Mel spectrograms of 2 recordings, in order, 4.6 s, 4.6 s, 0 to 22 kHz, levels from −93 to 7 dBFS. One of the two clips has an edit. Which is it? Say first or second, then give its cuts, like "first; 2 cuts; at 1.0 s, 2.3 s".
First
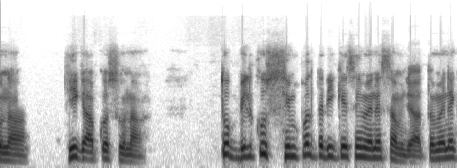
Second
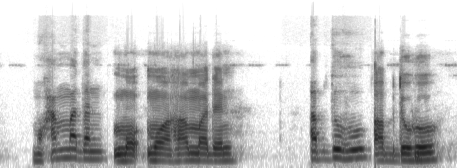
second; 2 cuts; at 1.0 s, 3.7 s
